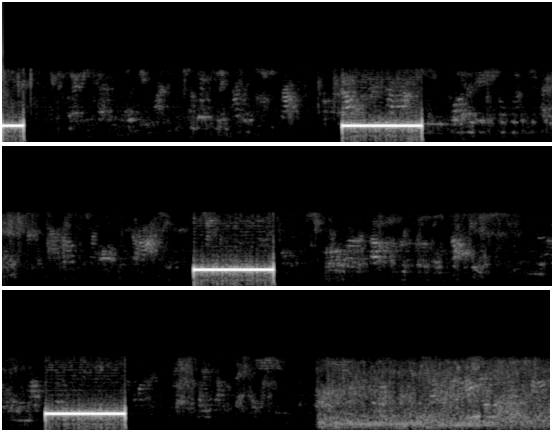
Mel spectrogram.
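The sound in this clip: Ringback tone of an outgoing telephone call that goes unanswered: four steady, low beeps, each about a second long and roughly five seconds apart, with faint background sounds between them and a stretch of hiss at the end.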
